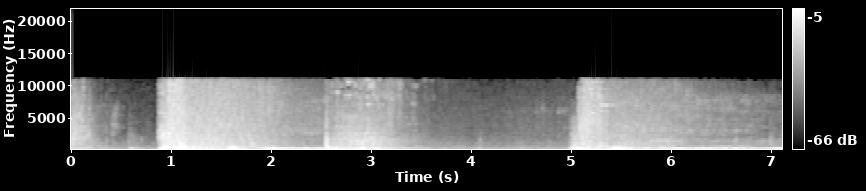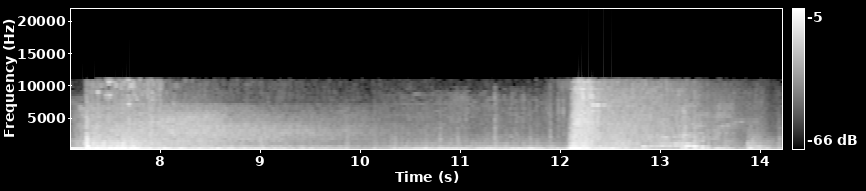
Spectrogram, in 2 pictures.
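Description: Swords clash and strike in a fight.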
